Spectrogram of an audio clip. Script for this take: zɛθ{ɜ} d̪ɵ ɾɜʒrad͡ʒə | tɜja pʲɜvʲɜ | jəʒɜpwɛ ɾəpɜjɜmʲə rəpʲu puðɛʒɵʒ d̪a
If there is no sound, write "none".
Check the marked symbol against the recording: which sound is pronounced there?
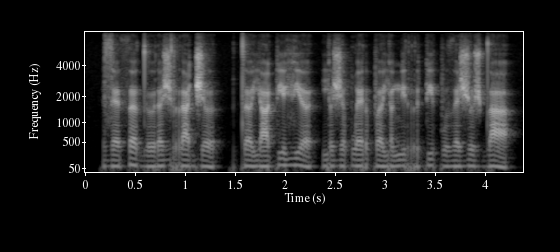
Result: ɜ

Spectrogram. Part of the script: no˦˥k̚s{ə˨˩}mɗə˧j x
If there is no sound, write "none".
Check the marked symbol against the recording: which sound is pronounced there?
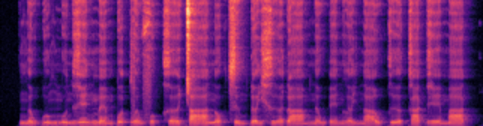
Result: ɨ˨˩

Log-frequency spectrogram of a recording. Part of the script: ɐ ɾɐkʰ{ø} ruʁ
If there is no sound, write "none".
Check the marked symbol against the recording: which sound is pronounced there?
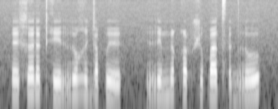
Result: e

